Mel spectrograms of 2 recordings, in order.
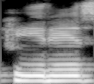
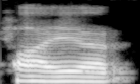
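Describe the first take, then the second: First: The vowel sounds like 'ee', ending in 'reh'. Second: The vowel sounds like 'eye', ending in 'yer'. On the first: The speaker calls it wrong. "इसको ऐसे नहीं पढ़ना है" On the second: The speaker calls it right. "I R E को आयर पढ़ना है"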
